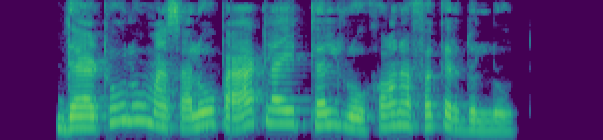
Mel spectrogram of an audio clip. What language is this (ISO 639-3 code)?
pus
